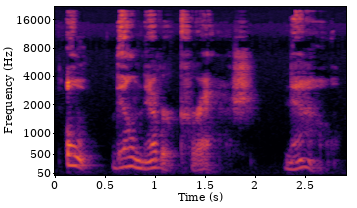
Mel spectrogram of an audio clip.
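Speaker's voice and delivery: ordinary delivery, nothing marked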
